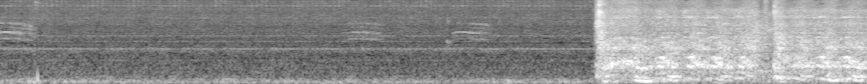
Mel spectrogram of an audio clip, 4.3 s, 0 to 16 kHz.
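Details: 2002 Chevy 2500HD LB7 Duramax diesel at 5°F, Airdog lift pump, PPE boost valve, resonator delete, Merchant high idle; near silence then fires straight into loud steady diesel clatter — clean normal cold start into high idle.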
